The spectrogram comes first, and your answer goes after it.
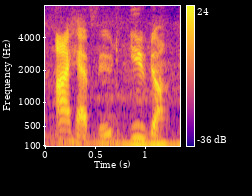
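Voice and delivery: loud, high retort, imitated; mother's taunting argument. Mother boasts to daughter over food, taunting. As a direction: mimic her rubbing it in, punching the last words. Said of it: "that's how she talked".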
